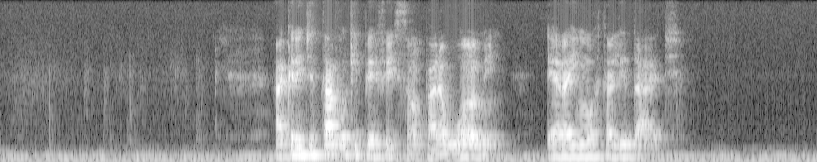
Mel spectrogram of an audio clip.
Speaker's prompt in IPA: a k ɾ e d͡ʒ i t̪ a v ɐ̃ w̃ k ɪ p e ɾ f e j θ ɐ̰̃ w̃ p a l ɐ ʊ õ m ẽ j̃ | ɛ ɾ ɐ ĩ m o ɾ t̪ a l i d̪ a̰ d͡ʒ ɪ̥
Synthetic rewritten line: a k ɾ e d͡ʒ i t̪ a v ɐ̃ w̃ k ɪ p e ɾ f e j s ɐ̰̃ w̃ p a ɾ ɐ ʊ õ m ẽ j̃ | ɛ ɾ ɐ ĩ m o ɾ t̪ a l i d̪ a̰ d͡ʒ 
